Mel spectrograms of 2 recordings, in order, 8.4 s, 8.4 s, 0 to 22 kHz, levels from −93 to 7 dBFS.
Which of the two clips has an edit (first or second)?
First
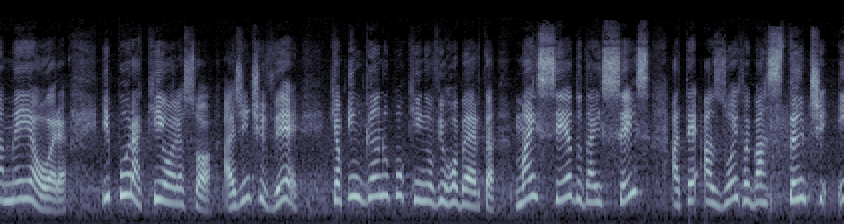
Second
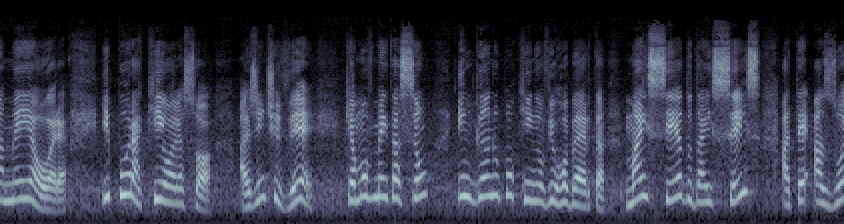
first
